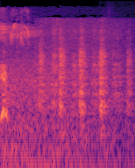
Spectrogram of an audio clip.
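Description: A dog panting in quick, short breaths, about three a second, fading toward the end.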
